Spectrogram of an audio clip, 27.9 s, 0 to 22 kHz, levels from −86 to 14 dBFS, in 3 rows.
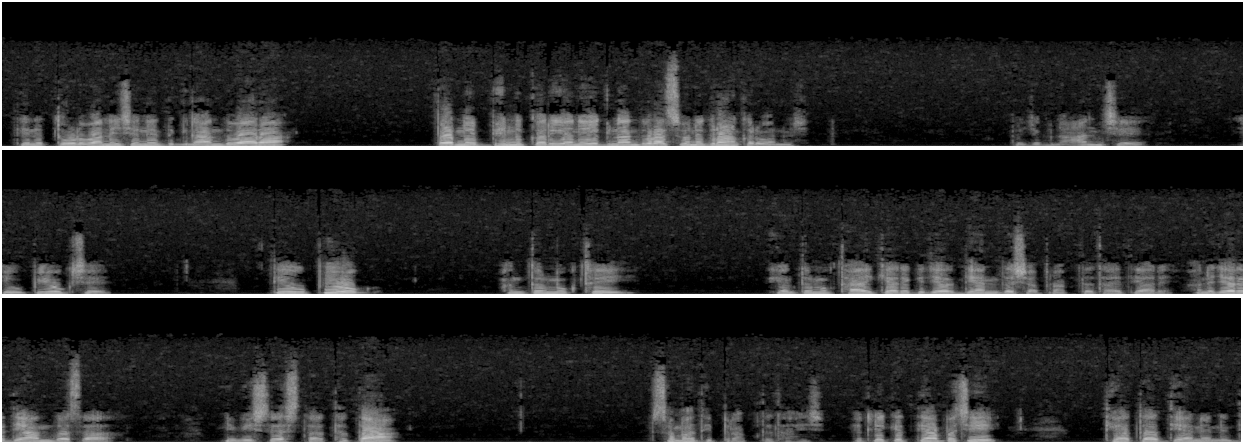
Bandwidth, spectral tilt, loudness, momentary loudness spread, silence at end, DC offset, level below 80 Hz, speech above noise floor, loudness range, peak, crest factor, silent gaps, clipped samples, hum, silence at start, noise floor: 16.5 kHz; -4 dB/octave; -21 LUFS; 16 LU; 0 s; under 0.1%; -52 dBFS; 39 dB; 10 LU; -2 dBFS; 22 dB; none; under 0.1%; 60 Hz at -50 dBFS; 0.1 s; -60 dBFS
